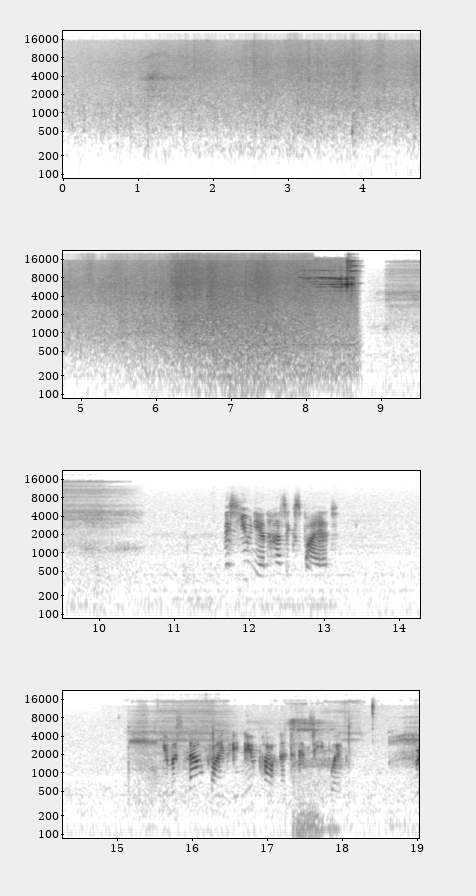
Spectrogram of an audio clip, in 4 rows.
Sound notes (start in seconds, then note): 2.9 waves crashing; 11.5 robotic Voice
